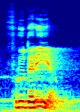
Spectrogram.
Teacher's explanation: Vocal cerrada más vocal abierta. Puedes pensar que es un diptongo, y lo es, pero la sílaba tónica recae sobre la vocal cerrada. Por lo tanto, se acentúa, se le pone la tilde y se rompe ese diptongo.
